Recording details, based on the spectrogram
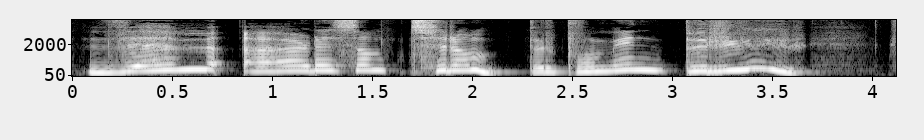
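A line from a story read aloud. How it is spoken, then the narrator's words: Troll screaming. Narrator (Norwegian): skrek trollet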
